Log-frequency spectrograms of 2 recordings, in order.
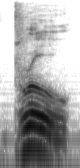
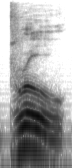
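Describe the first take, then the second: First: The syllable is said with an R sound. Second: The syllable is said with an R sound.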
